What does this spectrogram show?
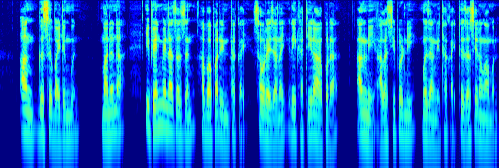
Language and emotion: Bodo, sad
